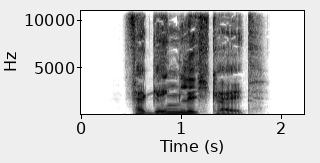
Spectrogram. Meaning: transitoriness, transience, ephemerality, caducity
- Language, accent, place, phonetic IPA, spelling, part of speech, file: German, Germany, Berlin, [fɛɐ̯ˈɡɛŋlɪçkaɪ̯t], Vergänglichkeit, noun, De-Vergänglichkeit.ogg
